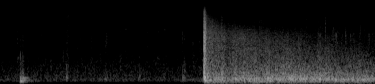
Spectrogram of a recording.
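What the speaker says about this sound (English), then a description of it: "he shot the exploding barrel" An exploding barrel is shot in Escape From Tarkov. After a few faint distant pops, a sudden loud blast hits, followed by a sustained rumbling roar that lingers to the end.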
